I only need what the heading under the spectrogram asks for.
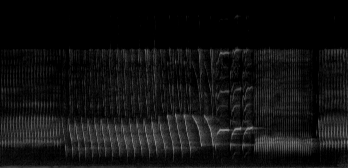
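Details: Canary in strong song, used to provoke other canaries into singing: a steady buzzy trill, then a long run of quick descending notes, sharp clicks and a loud harsh buzz, over low background hum.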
